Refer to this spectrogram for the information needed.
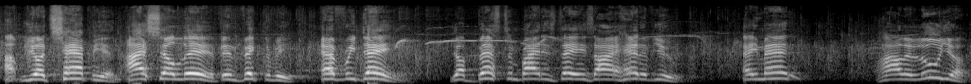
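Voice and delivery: high, ringing sermon close; preached declaration. Real, not acted. Preacher closing with promise of victory, ringing declaration. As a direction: proclaim it phrase by phrase.

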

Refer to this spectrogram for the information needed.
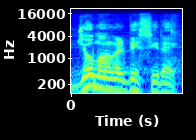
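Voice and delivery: voice of God. Retold or imitated. God speaking his promise to his people, low and solemn. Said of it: "Dios dijo".

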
